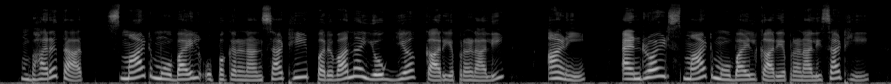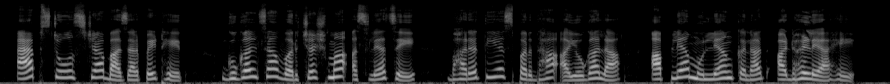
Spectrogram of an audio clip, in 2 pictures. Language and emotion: Marathi, neutral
